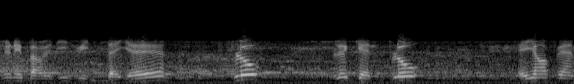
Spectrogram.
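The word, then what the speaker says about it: Pleau: Ce n'était donc pas une glace trop glissante, c'est Flo qui a fait un petit croche-pied à l'ami Sushi. Flo étant mis en prison, Flo, ça s'écrit en français, P-L-E-A-U, c'est un descendant de français sûrement.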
